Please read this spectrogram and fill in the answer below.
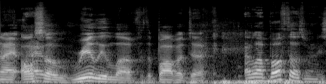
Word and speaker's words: Babadook: I say Babadook. Like as in Duke from Duke, G.I. Joe. or Duke Nukem. Yeah, Duke Nukem. Yeah. You say Babadook. Babadook. Duck. I think that's how they say it.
